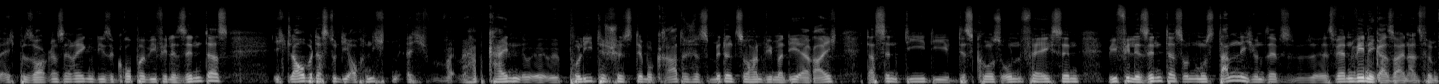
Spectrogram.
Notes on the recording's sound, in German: im RP-Zelt beim Campfire-Festival in Düsseldorf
